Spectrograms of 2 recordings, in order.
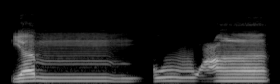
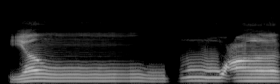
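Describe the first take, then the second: First: The lips stay fully closed on the nasal. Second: The lips stay slightly open on the nasal.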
